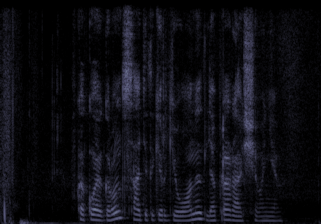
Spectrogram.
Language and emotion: Russian, neutral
